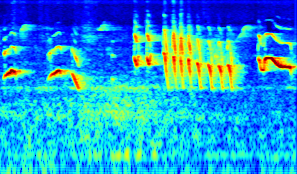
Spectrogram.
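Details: Song of Horsfield's babbler used to stimulate other birds: two slurred falling whistles, a pause, then a quick rattling trill of about a dozen notes and a final sharp whistled note.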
